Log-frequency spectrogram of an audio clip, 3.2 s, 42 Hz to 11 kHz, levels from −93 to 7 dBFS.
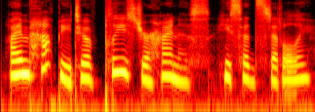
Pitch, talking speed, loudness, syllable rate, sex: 235 Hz, 210 wpm, -18 LUFS, 5.5 syllables/s, female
